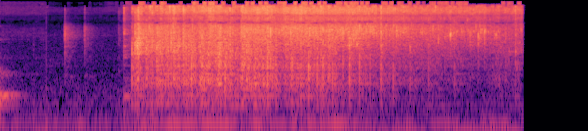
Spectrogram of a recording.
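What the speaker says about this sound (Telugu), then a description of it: "ఇప్పుడైతే కొన్ని కరివేపాకులు అయితే వేయించుకుంటాను." Curry leaves drop into hot oil for a poha mixture and burst into loud, crackling sizzling after a few quiet clinks, then keep frying steadily for about three seconds before cutting off.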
